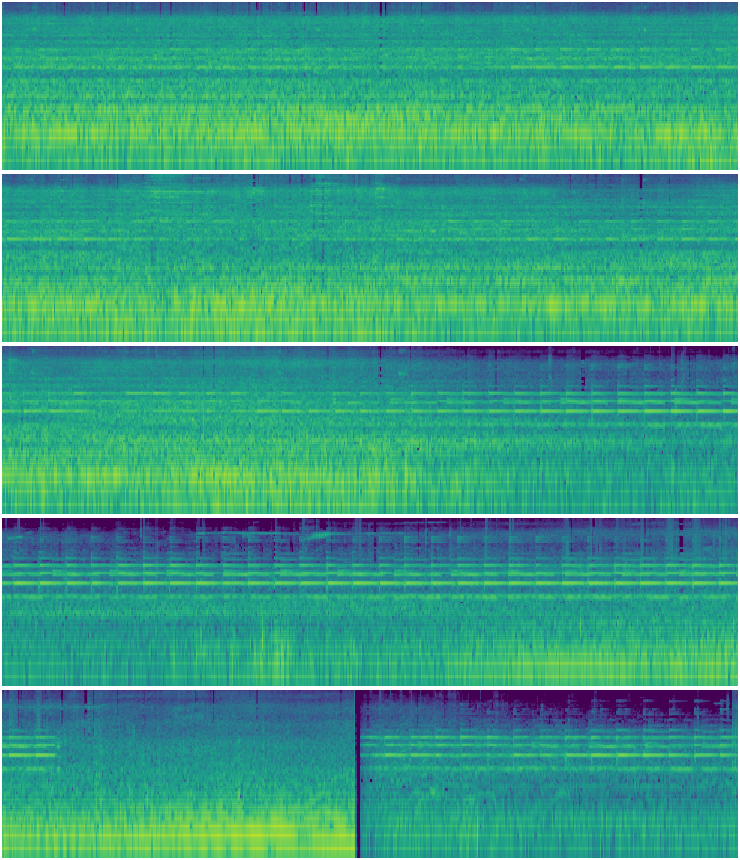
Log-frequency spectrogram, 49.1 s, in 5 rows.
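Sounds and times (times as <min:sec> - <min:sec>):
freight train wheels clattering: 0:00.0 - 0:29.9, 0:31.0 - 0:42.5
crossing warning bell ringing: 0:00.0 - 0:49.0
vehicle engine revving: 0:41.1 - 0:44.0.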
